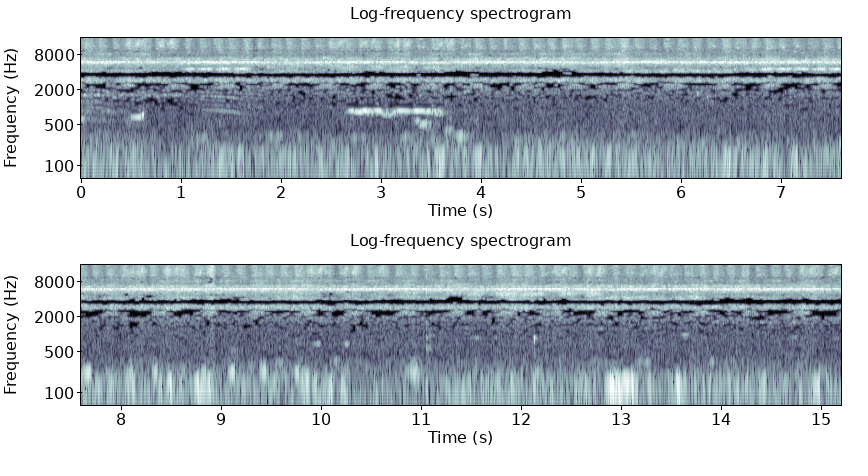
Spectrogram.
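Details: Village night ambience of crickets, a constant rhythmic high-pitched trilling chorus, joined early by a brief faint whistled note, otherwise steady and uninterrupted.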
